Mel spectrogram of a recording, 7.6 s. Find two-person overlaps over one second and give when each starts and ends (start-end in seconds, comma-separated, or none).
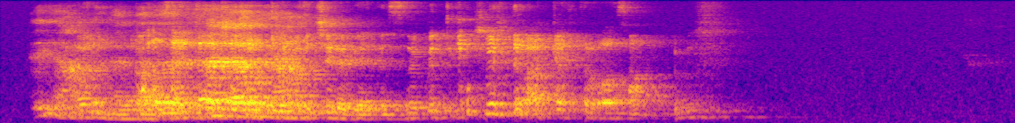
0.6-2.4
